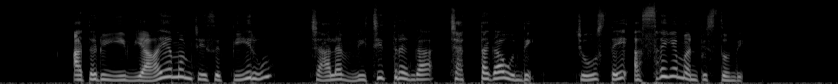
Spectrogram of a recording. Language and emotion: Telugu, disgusted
